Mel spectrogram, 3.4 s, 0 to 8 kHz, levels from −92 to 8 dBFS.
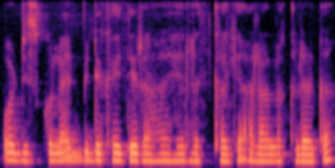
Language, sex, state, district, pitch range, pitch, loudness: Hindi, male, Arunachal Pradesh, Longding, 125-135 Hz, 130 Hz, -17 LUFS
